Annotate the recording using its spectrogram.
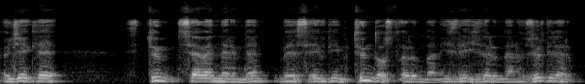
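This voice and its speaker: A man with a hoarse voice from a sore throat, straining with effort to get his words out as he addresses his viewers in an apologetic announcement. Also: mid-range voice, steady tone, fairly quick, warm tone. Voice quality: husky, strained. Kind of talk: apologetic video announcement to camera.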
